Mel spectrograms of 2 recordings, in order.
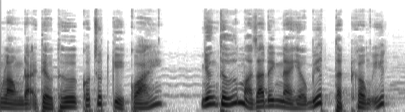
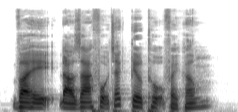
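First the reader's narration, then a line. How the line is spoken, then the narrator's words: Cold laughing. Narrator (Vietnamese): Lập Văn Vinh lạnh lùng cười nói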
